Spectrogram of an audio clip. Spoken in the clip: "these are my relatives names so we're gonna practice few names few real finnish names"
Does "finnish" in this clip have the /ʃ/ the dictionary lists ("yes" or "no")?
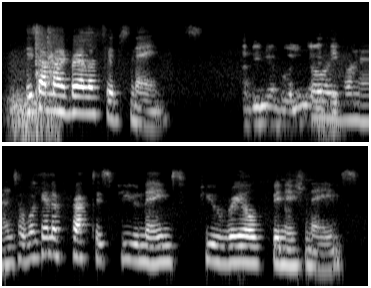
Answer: yes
